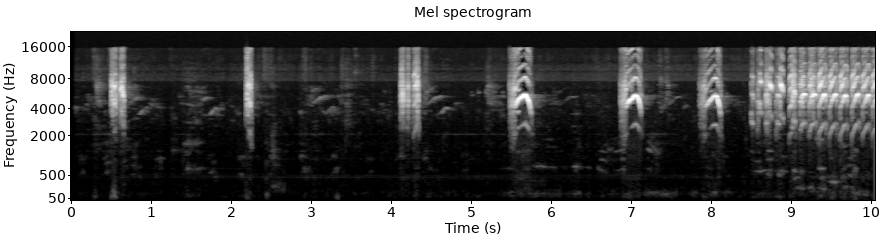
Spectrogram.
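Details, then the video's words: A crimson sunbird gives sharp, high chirps: first sparse clicks, then arched rising notes, ending in a rapid run of bright twittering, otherwise quiet. The calls are meant to make other sunbirds sing more. "CUITAN SOGON YANG BIKIN TAMBAH GACOR NGLEPER"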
